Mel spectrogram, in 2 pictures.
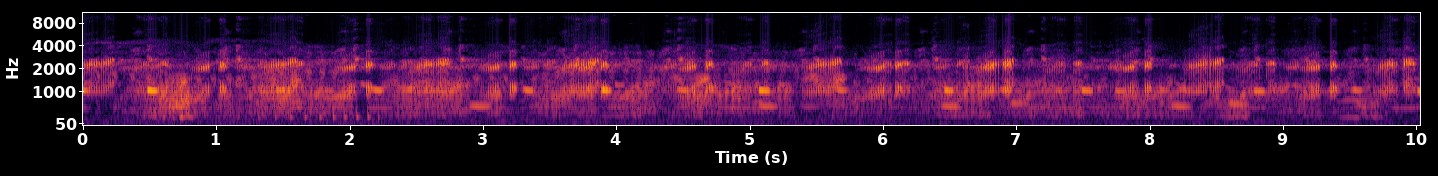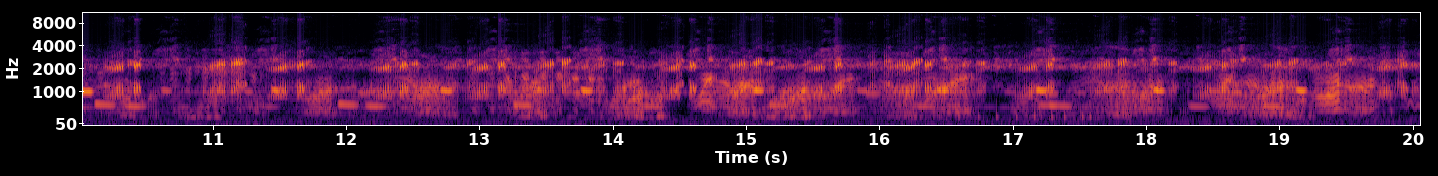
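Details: A long stretch of massed frog croaking: relentless overlapping rattles and grating pulses, with scattered short whistled notes, and the chorus swelling and dipping in loudness without any break.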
